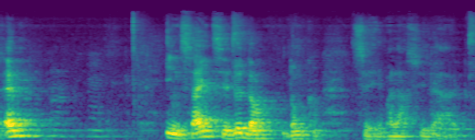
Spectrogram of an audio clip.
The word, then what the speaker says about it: AIM: C'est AIM, ça se prononce M.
